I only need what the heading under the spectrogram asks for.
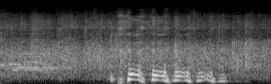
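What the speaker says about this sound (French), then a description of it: "Vous pouvez applaudir." Brief crowd applause at a French political gathering, steady clapping under a voice speaking over it in the second half.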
